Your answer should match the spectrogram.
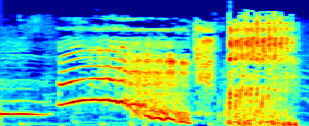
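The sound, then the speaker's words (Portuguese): A person does a loud, convincing vocal imitation of a horse's whinny: a rising, quavering neigh that slides downward, then ends in a rough, breathy snort. “Essa eu duvido, cara. Um cavalo.”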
